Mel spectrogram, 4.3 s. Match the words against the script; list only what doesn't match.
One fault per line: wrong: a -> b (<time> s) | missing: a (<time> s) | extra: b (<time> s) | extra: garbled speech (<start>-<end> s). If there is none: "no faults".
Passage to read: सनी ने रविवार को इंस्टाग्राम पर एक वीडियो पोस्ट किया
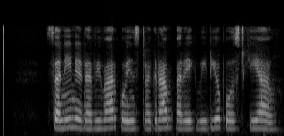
no faults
